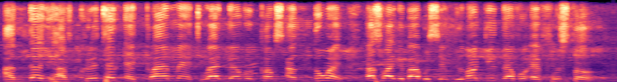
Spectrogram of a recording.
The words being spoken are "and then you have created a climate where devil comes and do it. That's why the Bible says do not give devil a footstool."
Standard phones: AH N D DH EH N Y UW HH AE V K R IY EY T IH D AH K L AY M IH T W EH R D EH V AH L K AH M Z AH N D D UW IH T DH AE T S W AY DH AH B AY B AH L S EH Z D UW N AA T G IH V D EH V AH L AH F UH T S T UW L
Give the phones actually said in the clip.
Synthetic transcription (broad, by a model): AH N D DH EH N Y UW HH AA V K R IY EY T IH D AH K L AY M IH T W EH D EH V AH L K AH M S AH N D D UW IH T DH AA T S W AY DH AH B AY B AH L S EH D UW N AA T G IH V D EH V AH L AH F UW S T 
